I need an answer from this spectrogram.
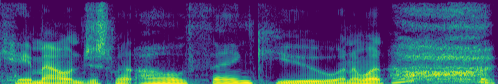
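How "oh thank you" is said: very breathy, let out mostly on breath. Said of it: "that very breathy voice that she has".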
